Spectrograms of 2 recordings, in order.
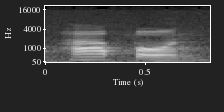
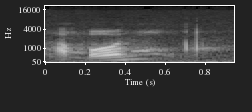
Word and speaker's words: hapon: do the same so for example hapon the stress is on the first syllable it means it means afternoon but if we put the stress on the last syllable upon that means the japanese people or just the japanese yeah these are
